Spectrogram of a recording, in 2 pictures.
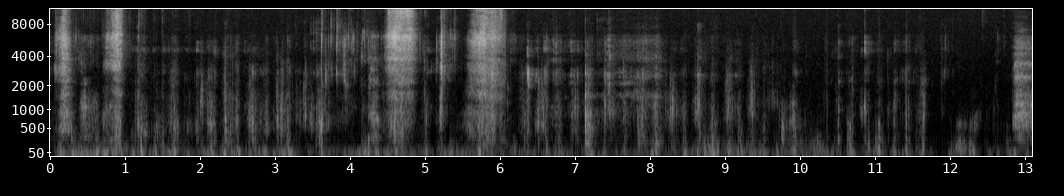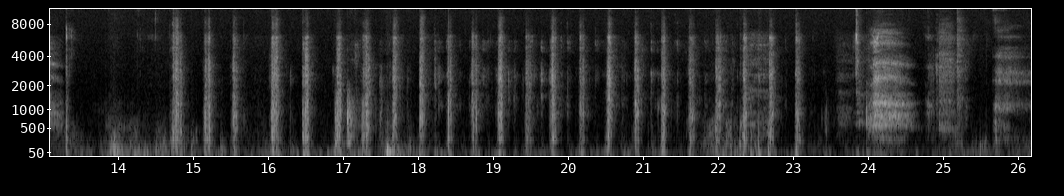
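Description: Close-miked eating: a mouthful of cream carbonara buldak instant noodles slurped and chewed, with wet chewing clicks and crunchy bites. A few loud slurps stand out, one near the end.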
